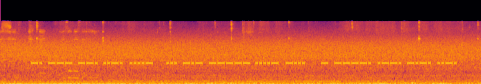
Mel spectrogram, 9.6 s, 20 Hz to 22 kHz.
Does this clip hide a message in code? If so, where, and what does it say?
Yes: Morse code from 0.6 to 9.2 s, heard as a keyed tone, hand-sent with a paddle, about 30 wpm, 1020 Hz, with radio static and the noise inside a car. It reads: NOGF4 SK04B T9PCF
